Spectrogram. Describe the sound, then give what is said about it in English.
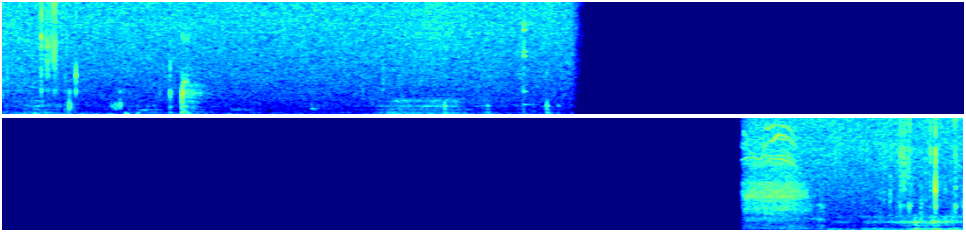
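Wet mouth sounds of someone sipping water and swallowing for a few seconds, followed by a long stretch of silence and a brief return of similar noises at the end. “So with that being said, I'll take another sip of water.”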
